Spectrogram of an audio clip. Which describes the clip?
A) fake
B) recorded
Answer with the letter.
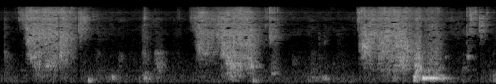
B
